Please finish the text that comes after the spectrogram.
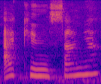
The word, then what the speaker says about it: Akinsanya: Is it AKINSANYA? That's it. It's exactly the way it's spelled.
